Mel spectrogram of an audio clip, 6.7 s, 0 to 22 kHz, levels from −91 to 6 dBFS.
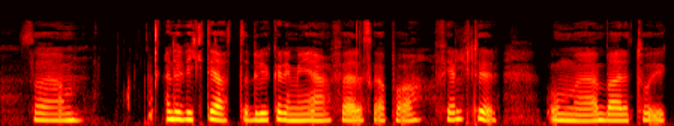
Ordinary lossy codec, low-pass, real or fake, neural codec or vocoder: MP3, 48 kbps; 14.4 kHz; real; none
